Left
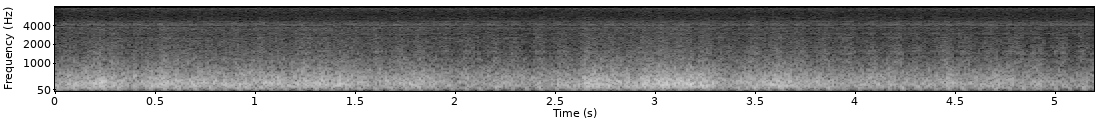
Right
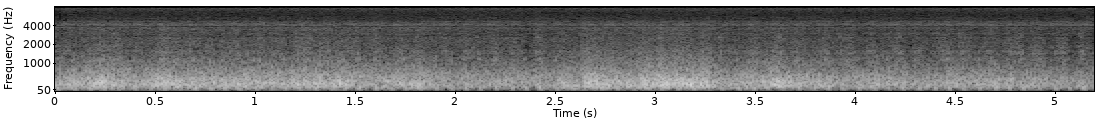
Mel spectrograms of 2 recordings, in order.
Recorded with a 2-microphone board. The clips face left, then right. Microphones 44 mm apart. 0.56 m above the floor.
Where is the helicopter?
10° right (ahead or behind); by 5.2 s 15° right (ahead or behind).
